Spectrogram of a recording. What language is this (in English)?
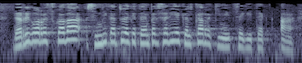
Basque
